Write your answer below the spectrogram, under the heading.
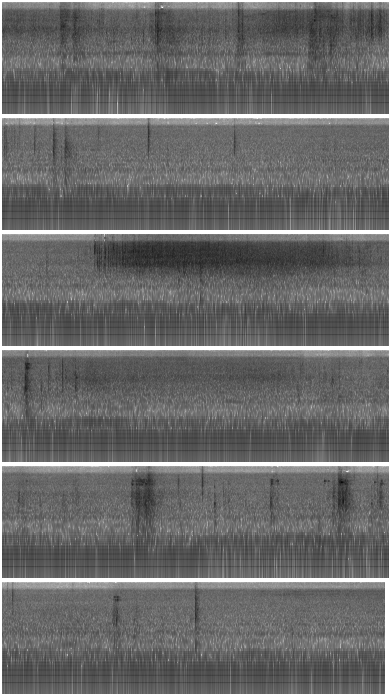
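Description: Caterpillar excavator's diesel engine droning steadily, heard from inside the cab, with a higher hum that comes and goes as the arm and bucket are worked. Scattered knocks of the bucket and rock, and a rushing hiss for a few seconds about a third of the way in.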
